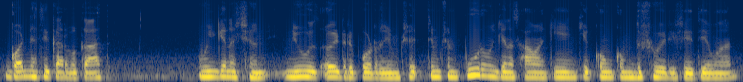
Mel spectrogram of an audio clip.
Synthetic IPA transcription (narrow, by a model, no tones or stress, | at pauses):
ɡɔɖnʲɐt̪ʰikɐɾbɐkaːt̪ʰ | ʋɐŋkʲinɐt͡ʃʰinːjuːzəːʈɾipoːɾʈɐɾjimt͡ʃʰit̪imt͡ʃʰinpuːɾɐʋuŋʲkʲinɐshaːʋãːkiːinkikomkomd̪uʃʋəːɾit͡ʃʰet̪iːʋaːn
